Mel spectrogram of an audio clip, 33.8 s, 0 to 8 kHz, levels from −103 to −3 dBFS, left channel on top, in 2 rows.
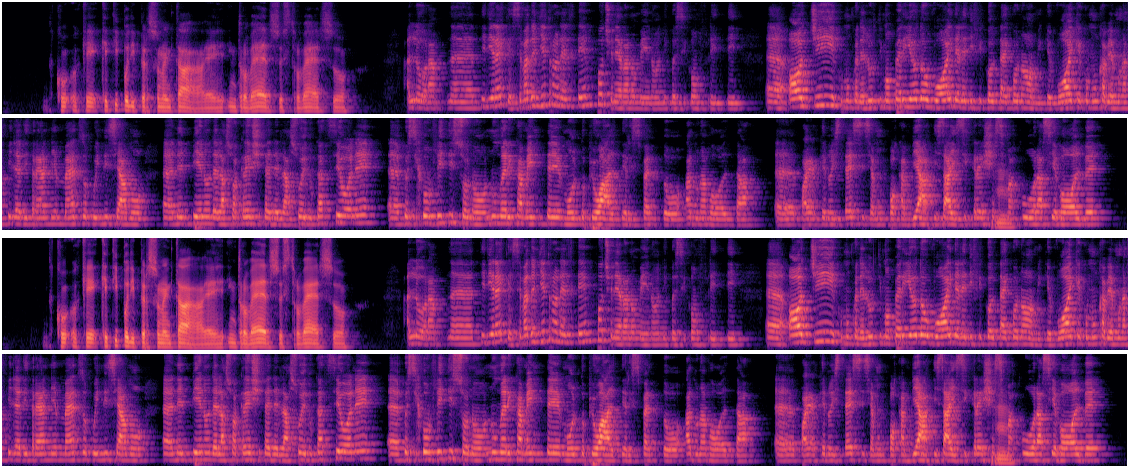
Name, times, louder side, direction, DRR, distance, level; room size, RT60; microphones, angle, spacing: voice 1, 0.8-5.2 31.8-32.0, right 4 dB, 70° right, 0.7 m, -33 dB
voice 2, 6.1-11.0 11.5-19.0 19.3-22.4 22.7-28.1 28.5-33.3, right 1 dB, 35° right, 3.1 m, -36 dB
12.5 x 11.0 x 7.3 m
head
